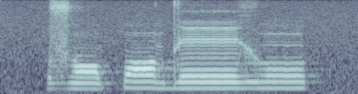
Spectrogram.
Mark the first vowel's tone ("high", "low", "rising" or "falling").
low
